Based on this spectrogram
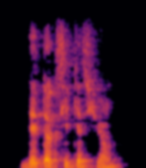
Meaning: detoxication
- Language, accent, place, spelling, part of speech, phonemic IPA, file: French, France, Lyon, détoxication, noun, /de.tɔk.si.ka.sjɔ̃/, LL-Q150 (fra)-détoxication.wav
